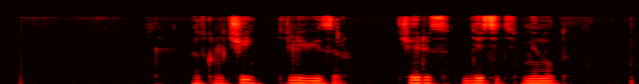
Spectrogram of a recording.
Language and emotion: Russian, neutral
